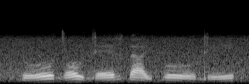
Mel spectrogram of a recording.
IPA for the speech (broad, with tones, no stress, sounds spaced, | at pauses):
ɗ oː˩˥ d ɔ˩˧˩ u̯ d ɛː˩˧ v ɗ a˧˩ i̯ ɠ oː˧˩ d e˩˧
